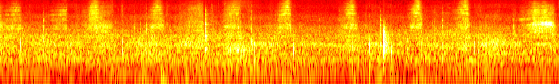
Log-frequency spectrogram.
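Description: Old finish is scraped off furniture after a chemical paint stripper has softened it, in a series of rhythmic rasping strokes. They are close but fairly quiet, with no talking.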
